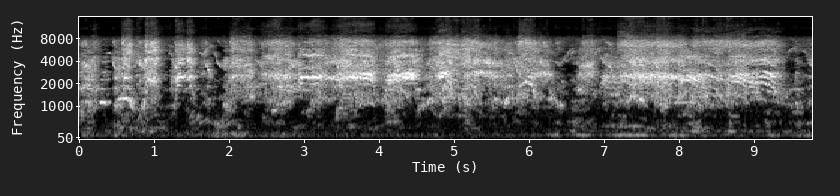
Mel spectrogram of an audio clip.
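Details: Pig. Hungry pigs keep up a constant din of high, piercing squeals and shrieks that run together without a break. A few lower grunts now and then come through under the shrill chorus.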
